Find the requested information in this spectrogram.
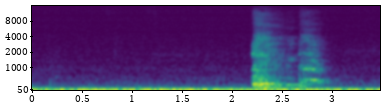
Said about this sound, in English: Fighting this cough, so I thought it was gone, but maybe not.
